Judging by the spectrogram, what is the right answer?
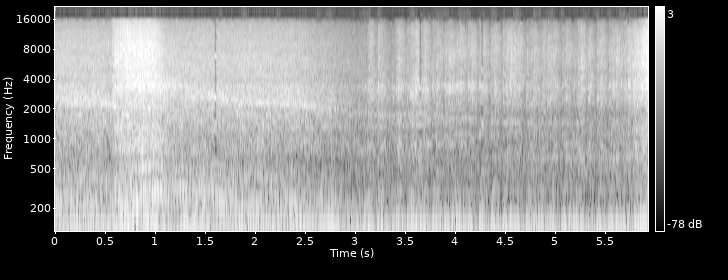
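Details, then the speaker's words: V8 after repair, fault found to be a pushrod: deep, even rumble rising and falling smoothly with throttle, no misfire or ticking; engine revs freely and sounds healthy, normal revving. "so it looks like we've got the bird back guys she sounds good and it looks like all that was was a freaking push rod"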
